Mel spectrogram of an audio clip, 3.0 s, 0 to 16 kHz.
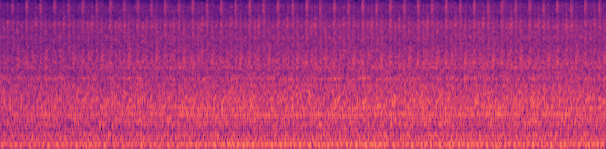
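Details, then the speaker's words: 1990 BMW E30 325i first cold start after maintenance, new distributor cap and rotor and cleaned intake tract: steady even idle with no surge; previous idle surge gone, healthy. "but it sounds really good. Really good idle for a cold start."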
